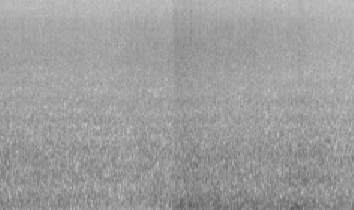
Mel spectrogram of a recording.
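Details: Continuous roar of breaking ocean waves and wind on a shore, a dense even rush with no gull calls audible.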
